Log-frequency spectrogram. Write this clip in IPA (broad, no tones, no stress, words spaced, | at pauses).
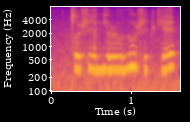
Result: ǀʊʂiɐ̯mʲɔɹu ðuʂitt͡ʃɛ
